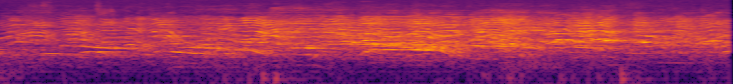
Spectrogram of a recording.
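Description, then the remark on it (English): A crowd of children shouting and chattering at once, high-pitched voices overlapping continuously in a loud, steady din with no pauses. “Some of you are shouting, you want to bath.”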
